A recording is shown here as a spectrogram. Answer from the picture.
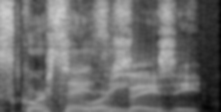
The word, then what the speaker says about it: Scorsese: Scorsese. – Scorsese. Martin Scorsese. – Okay. – Quentin Tarantino. – Okay. – Or Steven Spielberg. – Huh. Well, I'm going to do the process of elimination here. Okay. Scorsese, I think, is from New York.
